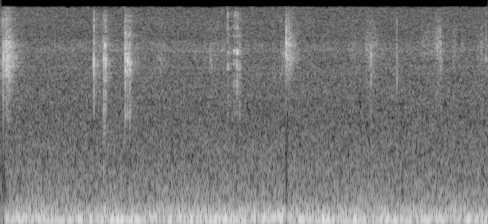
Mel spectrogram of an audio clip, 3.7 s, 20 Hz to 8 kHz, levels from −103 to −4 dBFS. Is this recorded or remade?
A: recorded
